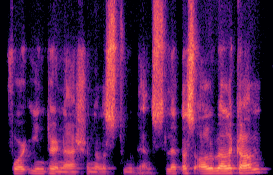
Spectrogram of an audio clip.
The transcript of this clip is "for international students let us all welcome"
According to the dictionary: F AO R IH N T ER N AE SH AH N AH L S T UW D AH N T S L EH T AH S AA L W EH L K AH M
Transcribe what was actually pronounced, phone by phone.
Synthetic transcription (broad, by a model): F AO R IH N T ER N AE SH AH N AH L S T UW D AH N T S L EH T AH S AA L W EH L K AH M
